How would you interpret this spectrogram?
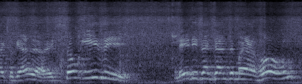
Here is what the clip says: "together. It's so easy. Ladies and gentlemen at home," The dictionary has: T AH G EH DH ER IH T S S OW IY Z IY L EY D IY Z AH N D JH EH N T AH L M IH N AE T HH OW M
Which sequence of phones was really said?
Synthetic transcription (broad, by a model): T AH G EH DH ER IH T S S OW IY Z IY L EY D IY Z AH N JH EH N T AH M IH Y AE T HH OW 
